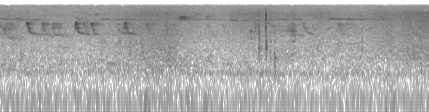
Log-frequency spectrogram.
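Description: Bearded reedling giving short, high, metallic pinging notes, three in quick succession about half a second apart, then fainter ones over a steady background hiss.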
